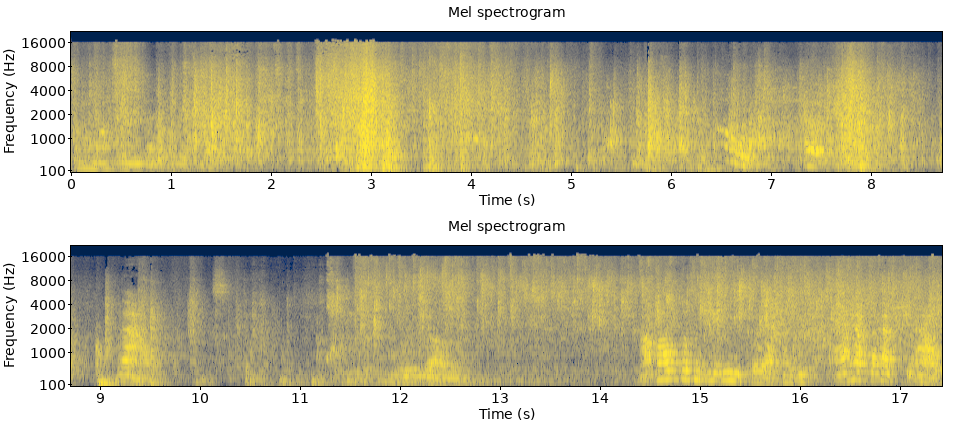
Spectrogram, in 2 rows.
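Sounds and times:
people talking: 0.0s - 1.3s, 6.5s - 7.7s, 9.1s - 9.6s, 11.4s - 12.7s, 14.4s - 17.4s
tap water gushing into a bathtub: 0.0s - 6.5s, 10.4s - 17.4s.

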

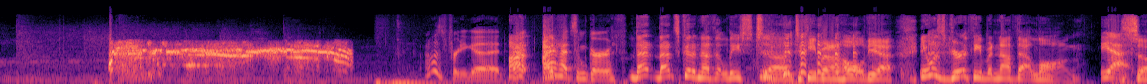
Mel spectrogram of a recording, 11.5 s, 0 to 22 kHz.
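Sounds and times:
woman letting out a shrill horror-movie scream: 1.1s - 3.6s
laughter: 1.4s - 3.6s, 7.6s - 9.5s
speech: 4.5s - 11.4s.

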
